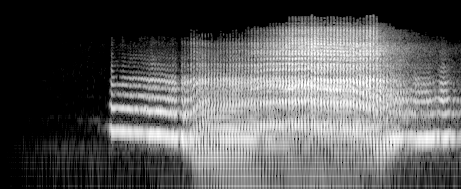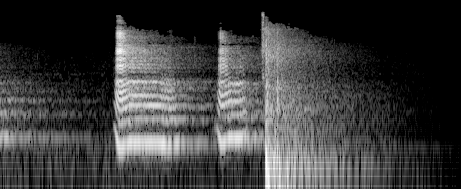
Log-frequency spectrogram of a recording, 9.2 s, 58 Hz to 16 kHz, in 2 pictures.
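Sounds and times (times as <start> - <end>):
haunted house door: 1.1 - 5.1, 5.8 - 7.6.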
